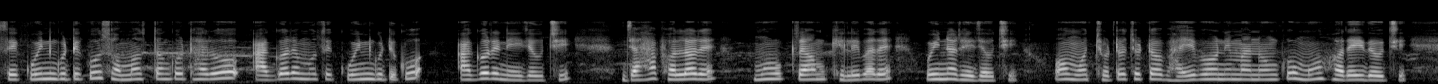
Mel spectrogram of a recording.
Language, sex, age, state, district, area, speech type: Odia, female, 18-30, Odisha, Malkangiri, urban, spontaneous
